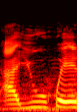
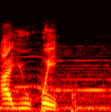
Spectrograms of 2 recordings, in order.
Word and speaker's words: Ayou-Xwe: et je dis Ayouhwe, non pas Ayouhwe. C'est important puisque je le prononce dans la langue Aïzo, qui est la langue principale d'ici. Ce n'est pas Ayou, Ayouhwe, puisque cette langue a une intonation aiguë qui permet vraiment de le distinguer d'autres langues de la même famille.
